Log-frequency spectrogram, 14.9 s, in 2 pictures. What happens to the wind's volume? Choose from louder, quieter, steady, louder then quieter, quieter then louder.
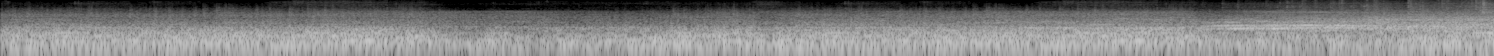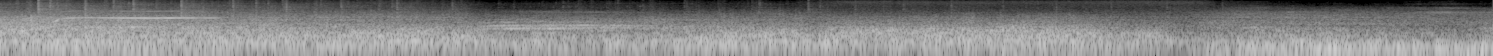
steady.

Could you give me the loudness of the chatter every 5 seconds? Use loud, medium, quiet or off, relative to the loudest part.
quiet, loud, medium.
